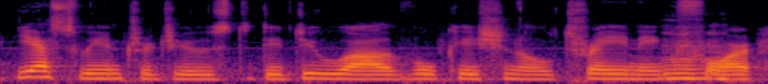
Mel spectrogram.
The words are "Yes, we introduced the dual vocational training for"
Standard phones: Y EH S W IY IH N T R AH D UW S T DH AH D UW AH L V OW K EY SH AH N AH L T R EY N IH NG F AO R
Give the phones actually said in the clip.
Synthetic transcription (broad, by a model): Y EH S W IY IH N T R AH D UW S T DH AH D UW AH L V OW K EY SH AH N AH L T R EY N IH NG F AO R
